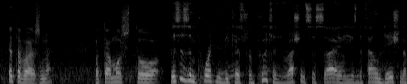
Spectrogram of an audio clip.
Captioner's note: speaking Alternate Language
